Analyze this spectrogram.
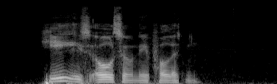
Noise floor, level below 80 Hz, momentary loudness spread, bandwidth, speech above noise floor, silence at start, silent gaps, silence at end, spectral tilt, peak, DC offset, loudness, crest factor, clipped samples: -60 dBFS; -36 dBFS; 11 LU; 16 kHz; 37 dB; 0.4 s; none; 0.8 s; -5.5 dB/octave; -6 dBFS; under 0.1%; -23 LUFS; 18 dB; under 0.1%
